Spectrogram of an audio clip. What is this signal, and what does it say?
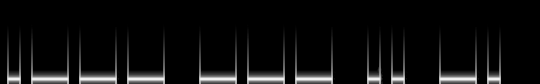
Morse code, heard as a keyed tone, about 10 wpm, 250 Hz. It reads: JOIN
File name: morse / morse-training-10WPM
